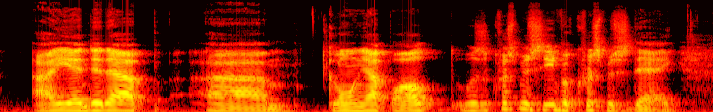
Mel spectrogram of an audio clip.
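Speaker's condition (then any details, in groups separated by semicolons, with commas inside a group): No condition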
